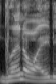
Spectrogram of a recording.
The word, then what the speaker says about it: glenoid: He's got a max guaranteed deal, but an MRI performed Monday revealed that Watson had a displaced fracture on the glenoid, his right shoulder. Explain that to us and correct the pronunciation. – Yeah, you bet. Ah, nice work. Glenoid is perfect.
